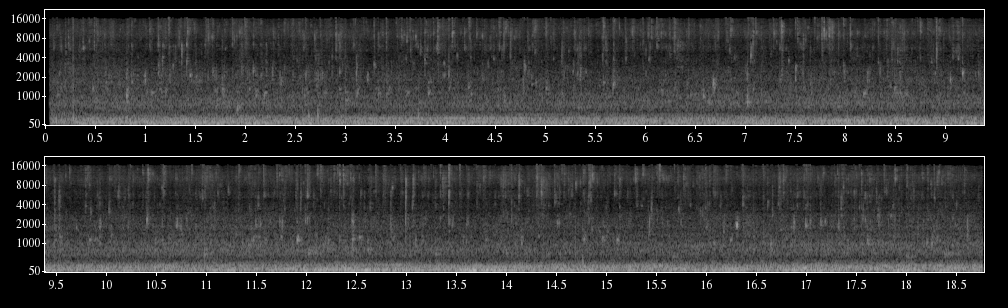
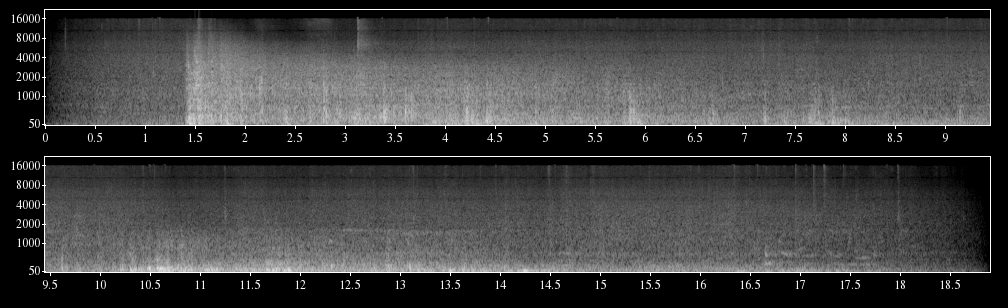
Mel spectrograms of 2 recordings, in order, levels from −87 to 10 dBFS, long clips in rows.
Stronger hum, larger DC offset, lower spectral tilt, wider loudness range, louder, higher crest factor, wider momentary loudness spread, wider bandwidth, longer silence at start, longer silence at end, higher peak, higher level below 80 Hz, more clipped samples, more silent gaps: neither; neither; second, -4.5 dB/octave vs -6 dB/octave; second, 3 LU vs 14 LU; second, -34 LUFS vs -19 LUFS; about the same, 22 dB vs 18 dB; second, 4 LU vs 17 LU; about the same, 17 kHz vs 16.5 kHz; second, 0.05 s vs 0.3 s; second, 0 s vs 0.65 s; second, -12 dBFS vs 0 dBFS; second, -38 dBFS vs -24 dBFS; neither; neither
